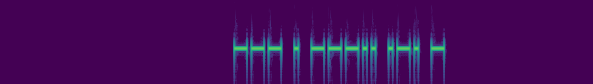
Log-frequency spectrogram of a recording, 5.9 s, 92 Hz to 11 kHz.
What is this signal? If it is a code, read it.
Morse code, heard as a keyed tone, about 28 wpm, 700 Hz. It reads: OE8RT
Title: DXCC-100 Call Signs - 5 Characters - Repeated 3x - 28wpm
